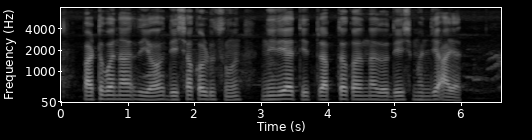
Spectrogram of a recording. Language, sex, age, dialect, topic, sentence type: Marathi, male, 18-24, Southern Konkan, banking, statement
